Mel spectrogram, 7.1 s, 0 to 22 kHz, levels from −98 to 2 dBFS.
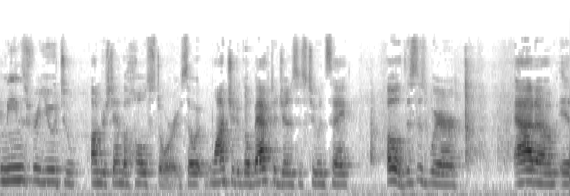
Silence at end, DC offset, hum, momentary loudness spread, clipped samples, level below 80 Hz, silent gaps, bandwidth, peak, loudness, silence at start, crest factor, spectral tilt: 0 s; under 0.1%; none; 17 LU; under 0.1%; -70 dBFS; none; 11.5 kHz; -10 dBFS; -33 LUFS; 0 s; 22 dB; -3.5 dB/octave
